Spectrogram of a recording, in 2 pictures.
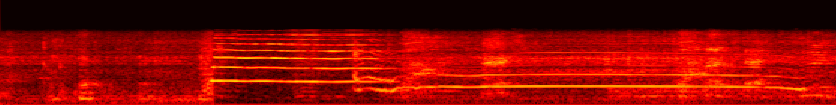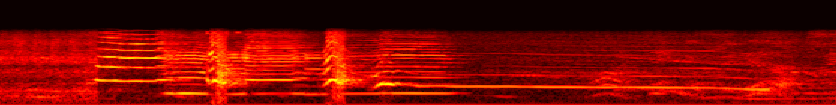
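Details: Fifteen-week-old Boxer puppy howling along while its owner plays the clarinet: long sustained, slightly wavering tones that slowly sag in pitch, in two drawn-out bouts, blended with steady clarinet notes and brief sharp yips between them.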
